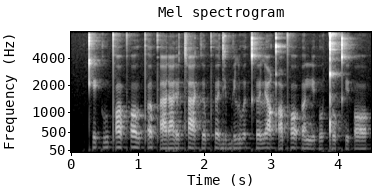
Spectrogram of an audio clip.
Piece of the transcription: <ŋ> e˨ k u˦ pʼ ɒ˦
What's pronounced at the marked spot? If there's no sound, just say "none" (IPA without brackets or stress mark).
kʰ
